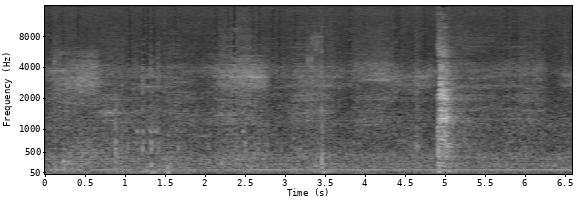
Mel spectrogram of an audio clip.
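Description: A man's heavy breathing under effort during banded lying leg curls: breathy exhales, then one short, sharp exhale about five seconds in, over a steady low hum.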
